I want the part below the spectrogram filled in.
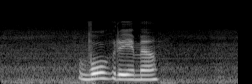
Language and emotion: Russian, neutral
